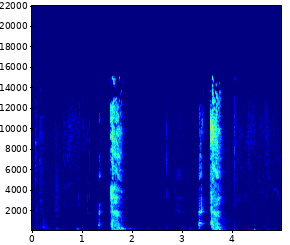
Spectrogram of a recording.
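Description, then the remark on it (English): Two sharp, loud sneezes about two seconds apart, each preceded by a brief catch of breath, against a quiet background with faint sounds. “Bless you.”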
